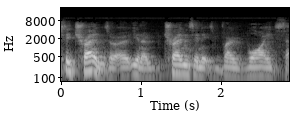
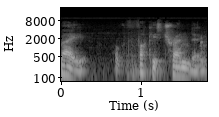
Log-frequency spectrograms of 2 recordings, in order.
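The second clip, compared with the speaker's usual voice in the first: play-acted worried, hushed, really concerned whisper; 11 dB quieter than usual. Retelling the brother's question on a stag do: imitating a really concerned voice. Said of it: "In a really concerned voice".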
